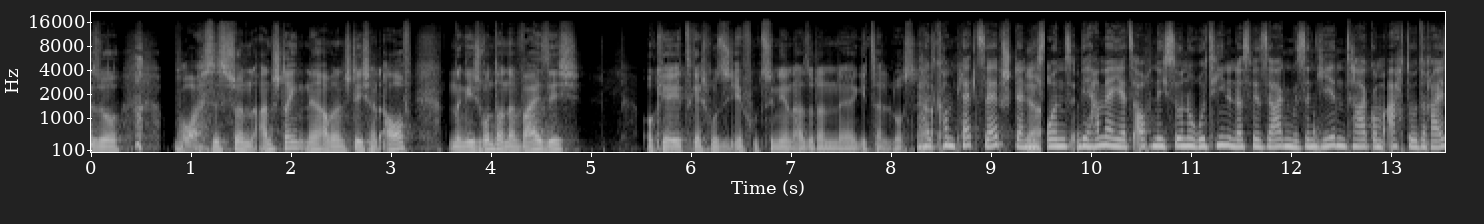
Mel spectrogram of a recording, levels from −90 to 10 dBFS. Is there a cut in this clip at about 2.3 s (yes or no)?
no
